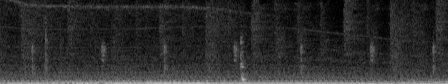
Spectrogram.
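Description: A modded truck in American Truck Simulator drops a gear as it climbs, its engine note droning steadily and close with a slight shift in pitch partway through, no voices over it.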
